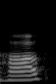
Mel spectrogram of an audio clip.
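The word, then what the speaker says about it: half: Next word है हाफ। इसमें से साइन लेटर एल बॉक्स में राइट करना है।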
